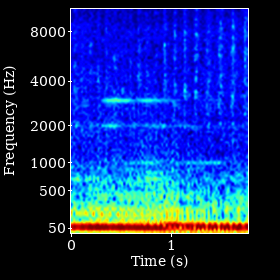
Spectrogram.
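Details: 1999 Dodge Dakota R/T, 5.9L Magnum 360 V8, about 20 years old. First start after hack aftermarket stereo and alarm wiring was removed and the wires resoldered. A loud, steady V8 rumble settles into an even run with no misses or knocks: starts cleanly.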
